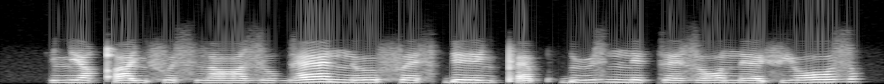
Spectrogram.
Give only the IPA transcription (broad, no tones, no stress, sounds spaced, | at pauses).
lʲ æ qʼ æ lʲ f ɵ s ð ɑ z o ɡ æ n ɵ f ɛ s ɠ e lʲ pʼ æ p ɠ ʉ z n e k ɛ z ɔ n ɛ fʲ ɔ z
